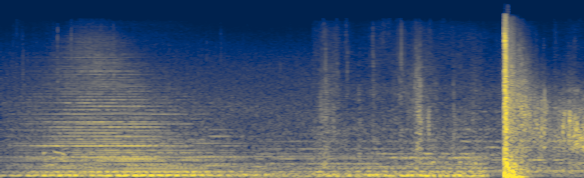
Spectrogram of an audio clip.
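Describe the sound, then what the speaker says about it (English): One sharp, loud sniper rifle shot cracks out near the end, a film gunshot in an early-morning ambush on a patrol, sudden and close over a low rumbling background. "A shot broke the early morning quiet"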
